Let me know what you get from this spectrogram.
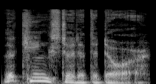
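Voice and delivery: ordinary delivery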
